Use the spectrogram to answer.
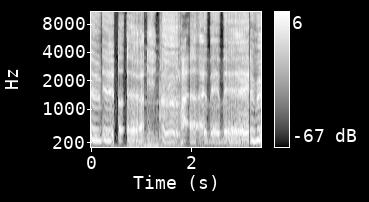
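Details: A cartoon character from Rick and Morty season 1 makes a run of long, voiced, gurgling belches broken by brief pauses; burping.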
